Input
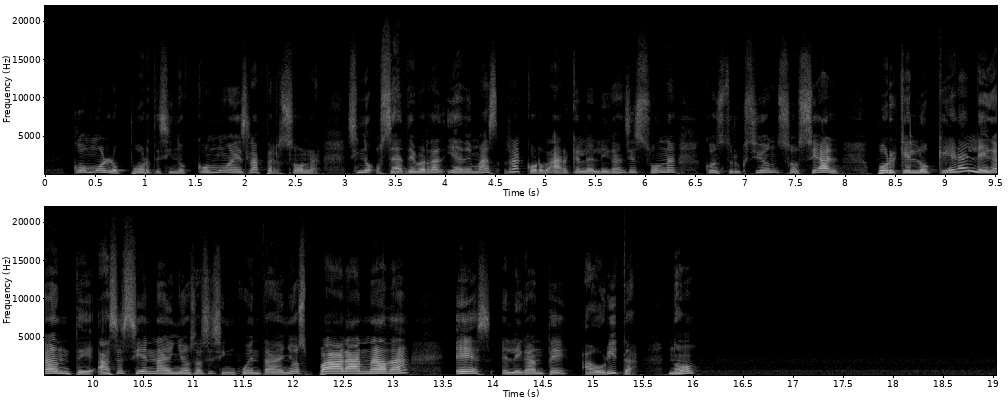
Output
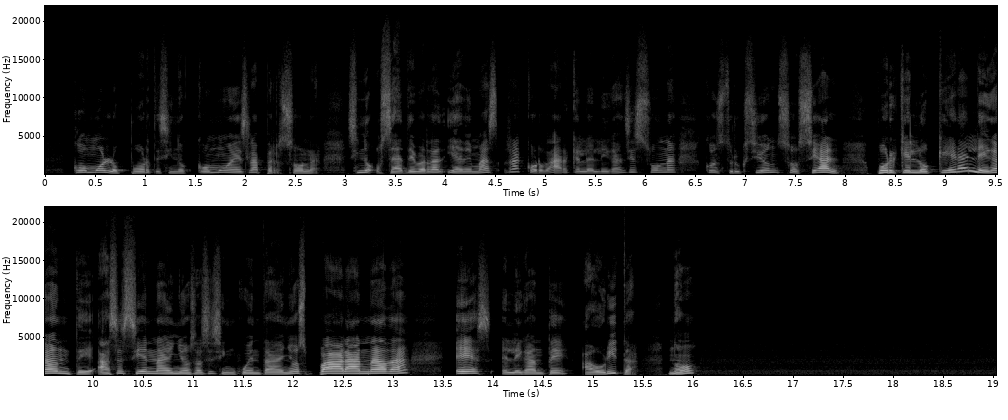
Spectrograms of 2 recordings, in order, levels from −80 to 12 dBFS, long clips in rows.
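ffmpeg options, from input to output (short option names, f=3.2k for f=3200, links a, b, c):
-af "asetnsamples=n=441:p=0,asendcmd='4.47 highpass f 980;6.85 highpass f 420;7.6 highpass f 190;10.3 highpass f 81;12.75 highpass f 330;14.28 highpass f 150',highpass=f=380:p=1"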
